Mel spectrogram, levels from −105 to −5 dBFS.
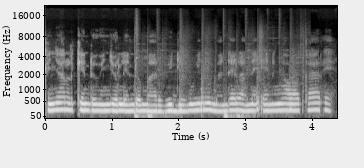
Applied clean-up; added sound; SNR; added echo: neural mask model RNNoise.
